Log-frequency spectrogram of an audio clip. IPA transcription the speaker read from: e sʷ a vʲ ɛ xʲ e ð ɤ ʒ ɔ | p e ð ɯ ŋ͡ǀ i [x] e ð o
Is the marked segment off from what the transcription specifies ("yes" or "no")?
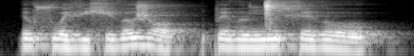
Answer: no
